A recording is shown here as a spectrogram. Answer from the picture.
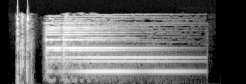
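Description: A quick double mouse-click sound effect, then a bright notification-bell chime that rings out and fades over about a second and a half: the sound effects of an animated subscribe-and-bell reminder.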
